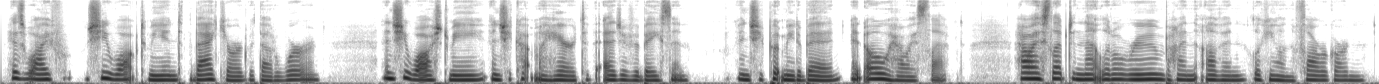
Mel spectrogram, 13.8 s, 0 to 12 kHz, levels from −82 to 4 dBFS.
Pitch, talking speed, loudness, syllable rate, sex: 190 Hz, 225 wpm, -18 LUFS, 5.5 syllables/s, female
